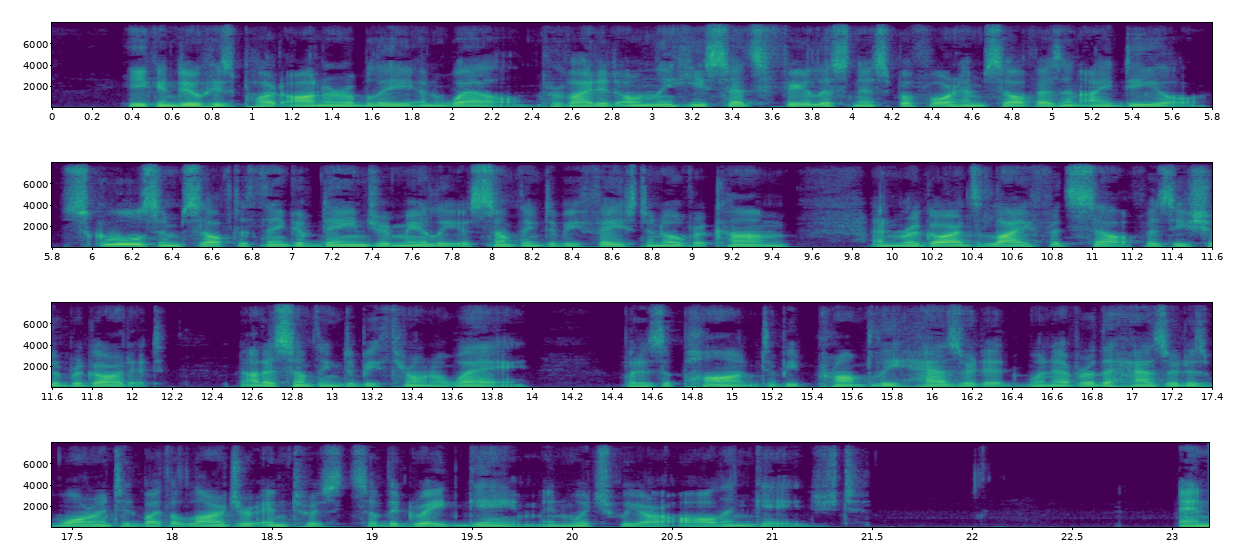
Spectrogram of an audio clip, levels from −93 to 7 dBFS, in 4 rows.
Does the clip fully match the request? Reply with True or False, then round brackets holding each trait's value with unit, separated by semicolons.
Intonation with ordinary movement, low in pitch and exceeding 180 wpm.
True (3.6 semitones; 105 Hz; 195 wpm)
